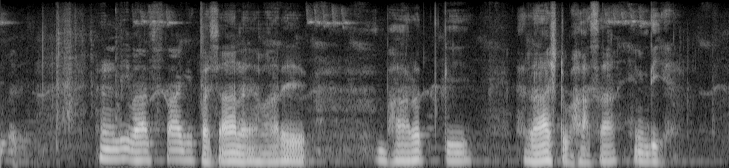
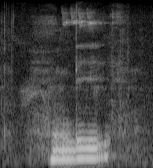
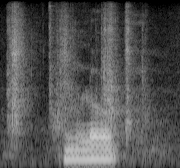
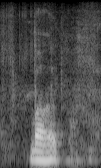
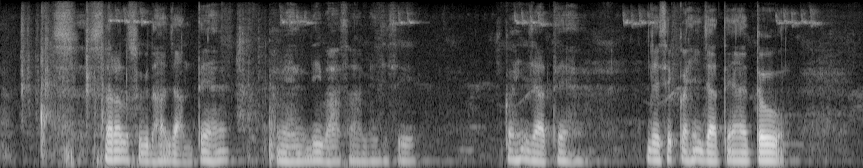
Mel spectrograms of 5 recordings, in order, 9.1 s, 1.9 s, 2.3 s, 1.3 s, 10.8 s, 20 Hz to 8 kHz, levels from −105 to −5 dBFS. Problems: constant background noise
